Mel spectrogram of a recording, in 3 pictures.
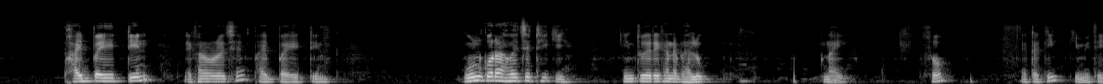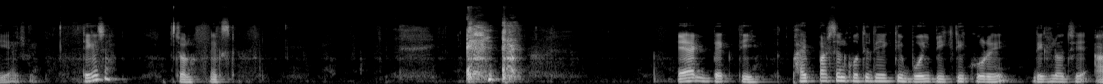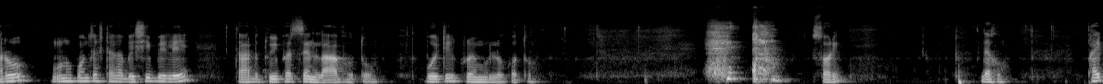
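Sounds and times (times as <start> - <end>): man coughing: 15.7 - 16.4, 29.1 - 30.0.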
